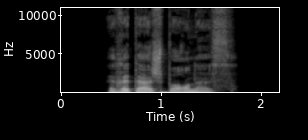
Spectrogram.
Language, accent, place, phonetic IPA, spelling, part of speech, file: German, Germany, Berlin, [ˈʁɪtɐˌʃpɔʁnəs], Ritterspornes, noun, De-Ritterspornes.ogg
- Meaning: genitive singular of Rittersporn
